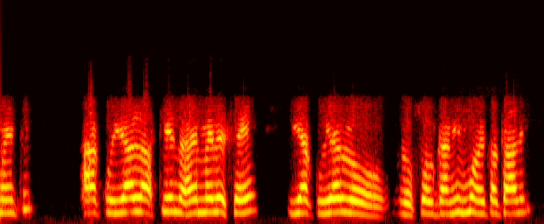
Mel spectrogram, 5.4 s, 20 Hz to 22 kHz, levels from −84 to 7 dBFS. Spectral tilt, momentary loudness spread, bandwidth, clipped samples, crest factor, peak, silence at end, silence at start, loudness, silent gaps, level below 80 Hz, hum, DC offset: -8 dB/octave; 9 LU; 4.4 kHz; under 0.1%; 14 dB; -6 dBFS; 0.15 s; 0 s; -19 LUFS; none; -70 dBFS; none; under 0.1%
